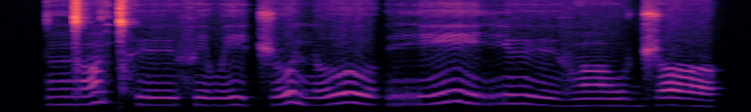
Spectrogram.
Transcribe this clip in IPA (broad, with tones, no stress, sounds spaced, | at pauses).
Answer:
ŋ͡ǀ ɔ̃˧˥˧ ǀʰ øː˧ f e˧ w e˥˨ t͡ʃ o˧˥˧ n o˧˥˧ | r eː˧˥˧ r øː˥˨ v ɔ̃ː˧ w d͡ʒ ɔ˥˨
